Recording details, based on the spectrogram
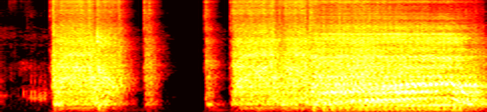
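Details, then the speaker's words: Honda Beat carburetor scooter, noise from left-side CVT area: short bursts then a longer rough, catching grind with scraping rattle; one-way starter drive gear suspected of jamming. "Apa yang menyebabkan Suaranya kok mengerikan ya Suaranya kok aneh kalau dilihat dari suaranya sepertinya bagian [Musik] oneway starter"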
